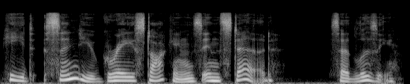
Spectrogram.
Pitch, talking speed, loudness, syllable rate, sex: 170 Hz, 115 wpm, -17 LUFS, 3.2 syllables/s, female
